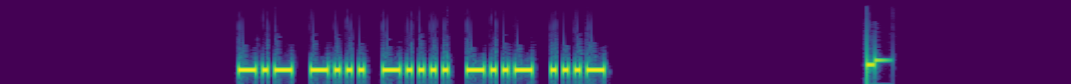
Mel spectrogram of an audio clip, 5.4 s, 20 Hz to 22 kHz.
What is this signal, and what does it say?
Morse code, heard as a keyed tone, about 40 wpm, 700 Hz. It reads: KB6XV
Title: USA Call Signs - 5 Characters - 2x Character Spacing - 40wpm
